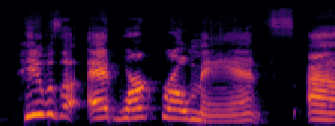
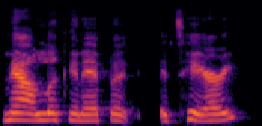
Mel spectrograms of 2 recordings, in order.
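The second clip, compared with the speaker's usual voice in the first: steady, lower reading voice for the book; story narration; 4 semitones lower than usual. Acted. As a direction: read the chapter like an audiobook narrator. Reading her novel aloud.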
